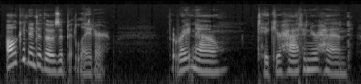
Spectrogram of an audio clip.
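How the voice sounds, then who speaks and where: A woman with a hoarse, worn voice, giving sardonic, irreverent scripted commentary for her video channel. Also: lowish voice, expressive, normal speed, fairly bright tone, no echo. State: hoarse from lost voice. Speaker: YouTube commentator.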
